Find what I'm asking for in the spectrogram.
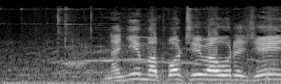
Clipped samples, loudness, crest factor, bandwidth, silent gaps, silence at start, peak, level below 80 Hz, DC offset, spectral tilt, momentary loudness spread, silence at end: under 0.1%; -11 LUFS; 12 dB; 16.5 kHz; none; 0 s; 0 dBFS; -30 dBFS; 0.3%; -3 dB/octave; 20 LU; 0 s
